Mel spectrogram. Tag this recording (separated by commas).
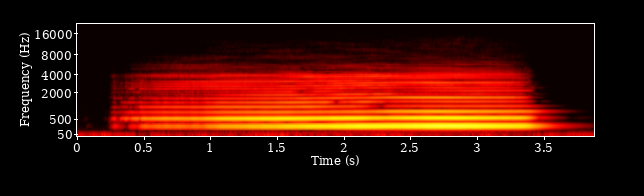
Musical instrument, Music, Bowed string instrument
